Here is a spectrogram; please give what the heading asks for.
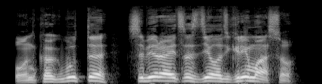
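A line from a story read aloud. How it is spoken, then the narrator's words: Shouting. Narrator (Russian): кричал Пенкроф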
